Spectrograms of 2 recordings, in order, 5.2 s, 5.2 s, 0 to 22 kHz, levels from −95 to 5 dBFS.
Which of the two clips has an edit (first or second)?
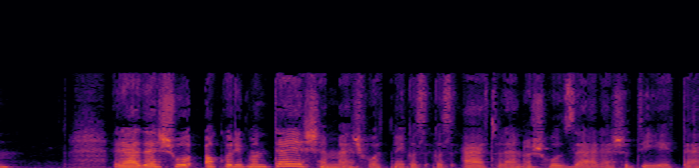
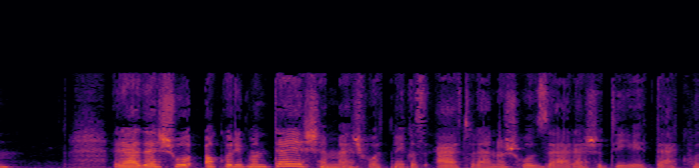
first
